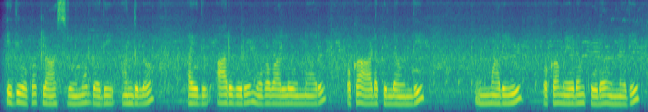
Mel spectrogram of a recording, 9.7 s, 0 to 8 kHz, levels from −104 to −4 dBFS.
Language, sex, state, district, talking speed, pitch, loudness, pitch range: Telugu, female, Telangana, Mahabubabad, 110 wpm, 165 Hz, -16 LUFS, 160-170 Hz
